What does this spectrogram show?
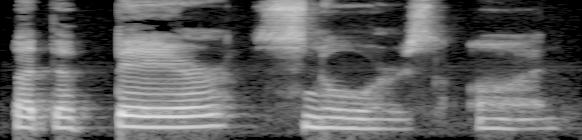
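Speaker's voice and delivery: slow whispered refrain; hushed whisper. A narrator's reading. Reading to a child, slow hushed whisper. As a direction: whisper slowly so he keeps sleeping.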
